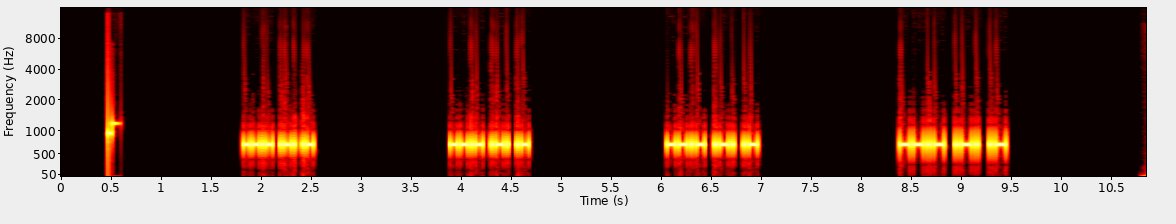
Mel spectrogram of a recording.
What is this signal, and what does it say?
Morse code, heard as a keyed tone, about 47 wpm, 700 Hz. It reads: QRA QRA QRA QRA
